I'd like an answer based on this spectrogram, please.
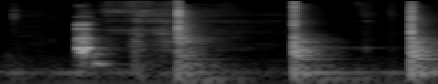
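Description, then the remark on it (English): A series of four sharp, heavy thuds of someone banging on a table, spaced unevenly about half a second apart, fairly loud, with a low hum beneath. “I think I just went deaf from you banging on the table.”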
